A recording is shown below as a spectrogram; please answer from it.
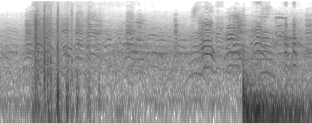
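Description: Black-tailed gulls defending territory let out repeated harsh, honking calls in quick overlapping bursts, some near and loud, with a rush of wind or surf rising underneath near the end.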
